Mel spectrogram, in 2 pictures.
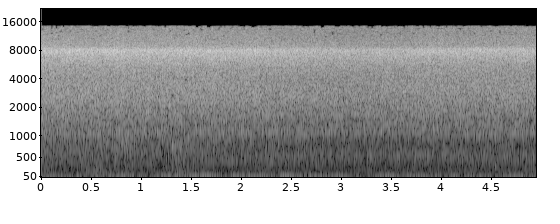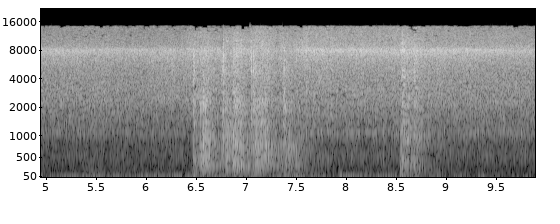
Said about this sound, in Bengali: শুকনো কড়াইয়ের মধ্যে শাক এরকমভাবে দিয়ে দিচ্ছি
